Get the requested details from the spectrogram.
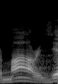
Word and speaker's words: Maori: I just mispronounced the tribal name. They're Maoris, M-A-O-R-I, which is an indigenous tribal ethnic group in New Zealand.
